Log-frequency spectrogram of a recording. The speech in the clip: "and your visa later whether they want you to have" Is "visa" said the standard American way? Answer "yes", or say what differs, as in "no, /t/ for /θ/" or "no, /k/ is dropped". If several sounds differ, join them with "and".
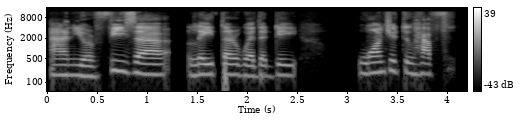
no, /f/ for /v/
